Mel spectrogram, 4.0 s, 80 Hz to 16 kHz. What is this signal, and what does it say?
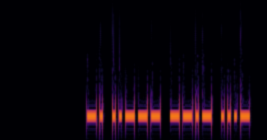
Morse code, heard as a keyed tone, about 25 wpm, 700 Hz. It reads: N2QV
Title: USA Call Signs - 4 Characters - Repeated 2x - 25wpm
